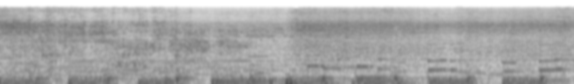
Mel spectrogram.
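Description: Oil and beef tallow sizzling in a hot cast iron pan, with the burner just turned off, under background music with a steady low beat.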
